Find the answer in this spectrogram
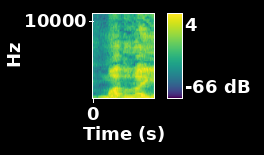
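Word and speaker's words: मदुरै: से चल सकता है, लेकिन शुद्ध प्रोनाउंसिएशन में क्या होगा? मदुरई। वैसे इसमें जो कोकई भी लिखा हुआ है, लेकिन आपको क्या याद रखना है?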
